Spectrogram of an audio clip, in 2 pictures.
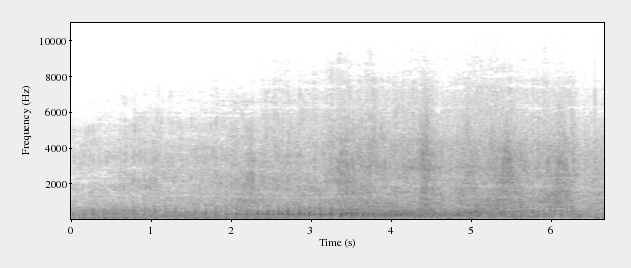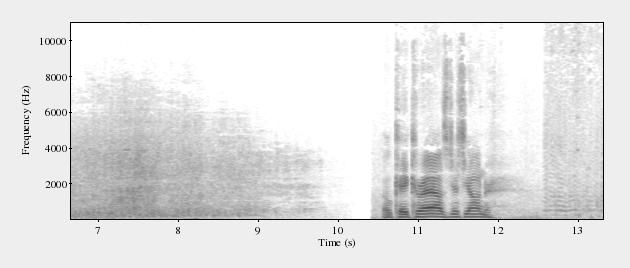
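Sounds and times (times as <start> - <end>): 
arriving helicopters, rotor chop and engine whine overhead: 0.0 - 10.1
speech: 10.6 - 12.0.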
